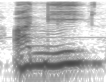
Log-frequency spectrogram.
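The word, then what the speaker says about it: אני: I need the hell Annie yeah dad remember Hebrew likes to give the power to that last syllable Annie it's even better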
